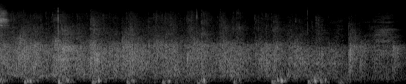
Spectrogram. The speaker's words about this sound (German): Wow, oh Gott, lass uns Jesus einen Applaus geben, das ist ja Hammer. Danke, Jesus.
